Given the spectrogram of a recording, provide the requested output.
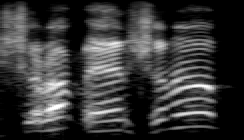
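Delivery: hammed-up shut up, we gotta go; mock Bruce Willis. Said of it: "Bruce Willis is like".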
